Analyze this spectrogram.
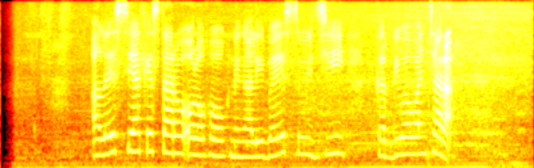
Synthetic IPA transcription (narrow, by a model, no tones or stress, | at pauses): ʔalɛsiakɛst̪aɾɔɔlɔɦɔk̚nəŋalibajsud͡ʒikərdiwawaɲt͡ʃaɾa̰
